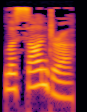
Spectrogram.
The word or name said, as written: lysandra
